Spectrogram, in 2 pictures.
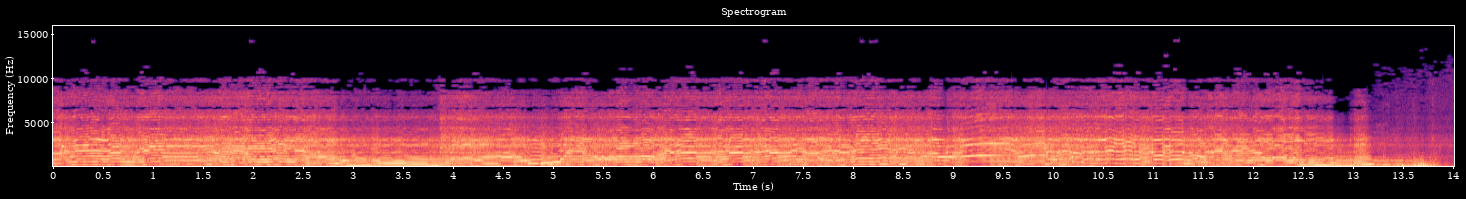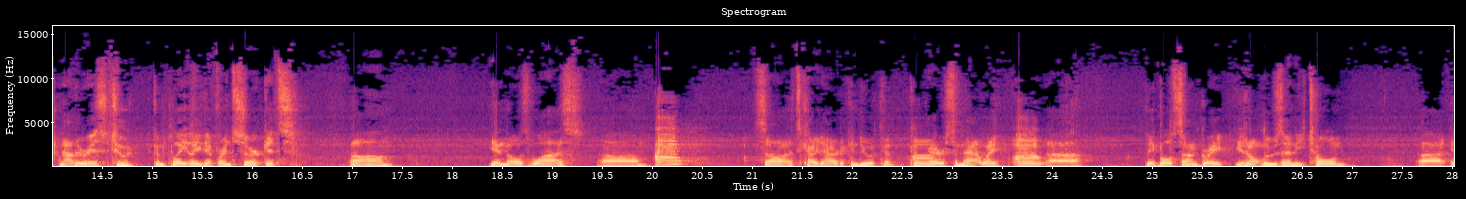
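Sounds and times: fuzzy wah electric guitar: 0.0 - 14.0, 19.5 - 25.2.

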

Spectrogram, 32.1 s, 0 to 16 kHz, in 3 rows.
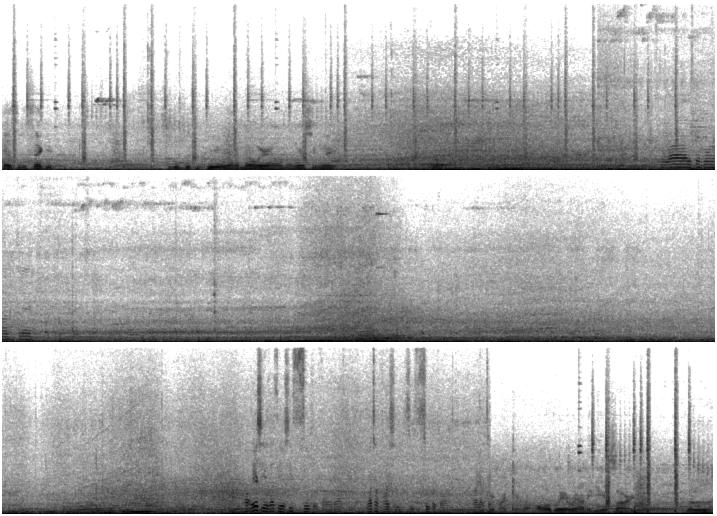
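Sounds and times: cars passing: 0.0 - 32.0
engine speeding up: 4.4 - 30.3
passers-by voices: 5.8 - 14.2, 16.2 - 31.0.

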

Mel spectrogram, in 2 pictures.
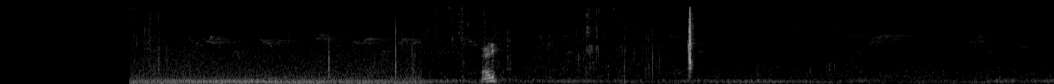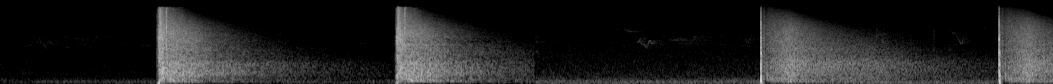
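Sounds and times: gunshot echo: 12.1 - 13.8, 14.5 - 15.9, 18.1 - 21.0
rifle shots: 12.1 - 13.8, 14.5 - 15.9, 18.1 - 21.0.

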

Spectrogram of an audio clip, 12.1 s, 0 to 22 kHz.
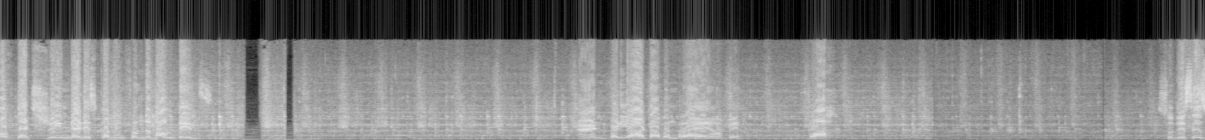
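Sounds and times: millstone grinding rumble: 0.0 - 12.0.

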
